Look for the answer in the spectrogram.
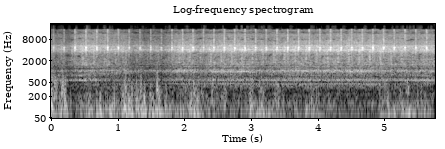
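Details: Engine hydraulic lifters (compensators) ticking: light, uneven ticking about two per second over a steady idle; client complained of engine noise, treated with a TOPLIVODAR additive (repeat dose after 500 km advised), after which the noise was reported eliminated.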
